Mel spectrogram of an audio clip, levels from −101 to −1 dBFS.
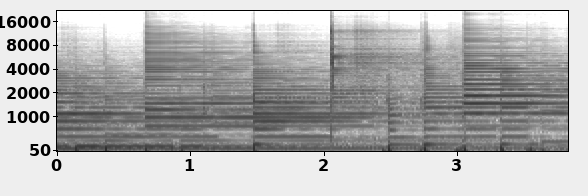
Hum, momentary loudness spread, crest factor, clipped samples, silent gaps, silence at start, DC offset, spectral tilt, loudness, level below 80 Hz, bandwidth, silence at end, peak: none; 8 LU; 20 dB; under 0.1%; none; 0 s; under 0.1%; -3 dB/octave; -25 LUFS; -38 dBFS; over 20 kHz; 0 s; -6 dBFS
